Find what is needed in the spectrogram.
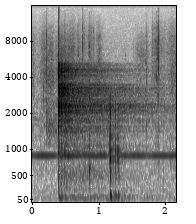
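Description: A single sharp ringing strike about half a second in, fading over about a second, with a soft tap a little later and a faint steady high tone underneath.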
